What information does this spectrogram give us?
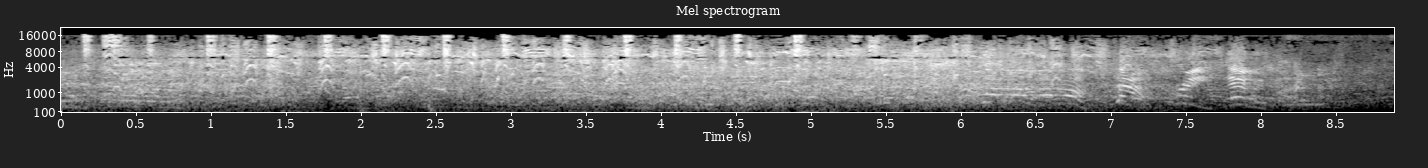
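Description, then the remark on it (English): Several pairs of shoes squeak loudly and continuously, overlapping into a dense, shrill chorus that thins out near the end to a few separate squeaks, with some crowd noise underneath. “Mine are squeaking, too, Cliff.”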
